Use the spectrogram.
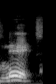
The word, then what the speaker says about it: Nix: right right right so my last name's Nix and it rhymes with fix and it and so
